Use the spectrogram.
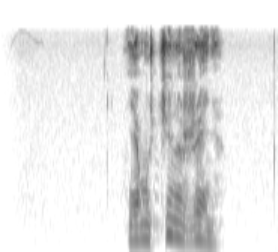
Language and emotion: Russian, neutral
